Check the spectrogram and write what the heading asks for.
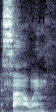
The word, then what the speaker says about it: Samhain: maybon depends how you say it and uh sarwin the my candle is lit in the middle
